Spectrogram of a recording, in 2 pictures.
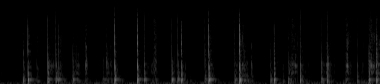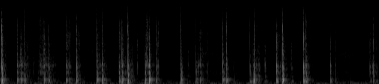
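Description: A small, hollow Elastigirl Funko Pop cardboard box with a plastic window, holding a figure, is held sideways and tapped and scratched with fingertips and nails. A steady run of quick, dry taps with a low hollow thump and a bright clicky edge dies away almost instantly, with soft scratching between them.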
